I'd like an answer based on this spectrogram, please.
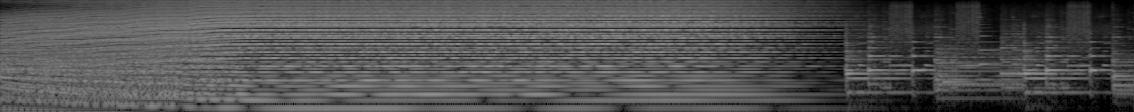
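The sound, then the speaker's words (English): The THX Deep Note audio logo starts as a swirl of many drifting, gliding tones. They converge into a huge, sustained chord that spans very low to high pitches, holds loudly for several seconds, then fades as other tonal sounds enter. “That somewhat ominous sound you just heard is the THX audio logo known as the Deep Note. At first, it seems to go everywhere and nowhere, and then comes together at the end for a larger-than-life resolution.”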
